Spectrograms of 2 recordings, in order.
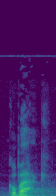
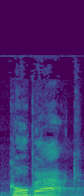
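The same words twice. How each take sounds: First: Said in the usual way. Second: Insistent, more forceful retold order; firmly persuading. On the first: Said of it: "now Naomi has said". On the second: Naomi persuading her daughters-in-law to leave, insistent. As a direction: urge them away firmly. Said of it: "Then she really persuades them".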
